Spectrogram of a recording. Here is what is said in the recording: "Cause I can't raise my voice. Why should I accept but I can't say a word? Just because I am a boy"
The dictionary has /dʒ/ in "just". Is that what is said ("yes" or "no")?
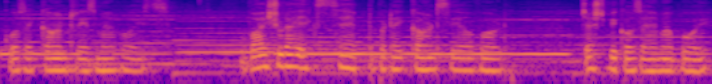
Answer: yes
